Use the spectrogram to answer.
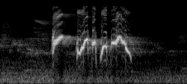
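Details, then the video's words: One five-syllable phrase from a red-whiskered bulbul, a Thai song style played to teach young birds: a sharp opening whistle, then four quick, rolling whistled notes that dip and rise. "เสียงนกกรงหัวจุกเบิ้ล2 เบิ้ล3 เพลง 5 พยางค์"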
